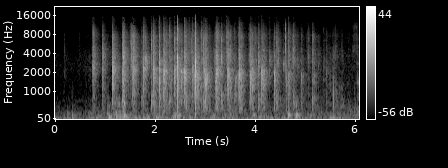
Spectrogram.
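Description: Small audience applauding: a scattering of hand claps that starts about a second in and tapers off near the end.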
